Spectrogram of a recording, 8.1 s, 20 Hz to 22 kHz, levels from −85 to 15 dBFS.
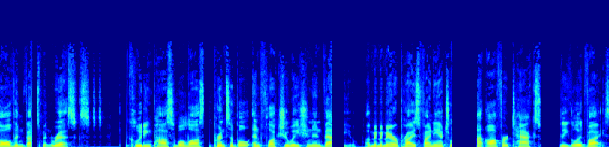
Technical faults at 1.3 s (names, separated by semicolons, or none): repeated frames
